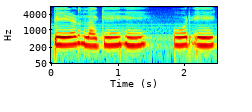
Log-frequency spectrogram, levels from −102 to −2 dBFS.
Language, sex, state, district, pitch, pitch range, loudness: Hindi, female, Madhya Pradesh, Bhopal, 245 Hz, 240-250 Hz, -14 LUFS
